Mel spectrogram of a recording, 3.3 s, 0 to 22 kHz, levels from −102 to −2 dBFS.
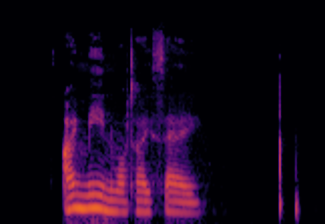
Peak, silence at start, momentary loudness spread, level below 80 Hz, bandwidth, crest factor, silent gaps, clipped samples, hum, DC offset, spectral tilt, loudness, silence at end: -26 dBFS; 0.6 s; 14 LU; -86 dBFS; 13 kHz; 22 dB; 2.37-2.64 s; under 0.1%; none; under 0.1%; -6 dB/octave; -46 LUFS; 0.45 s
